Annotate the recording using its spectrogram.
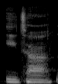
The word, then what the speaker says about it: ITA: but it's pronounced Eta Leisure.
